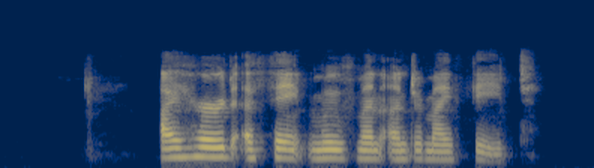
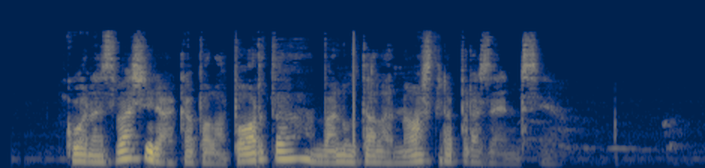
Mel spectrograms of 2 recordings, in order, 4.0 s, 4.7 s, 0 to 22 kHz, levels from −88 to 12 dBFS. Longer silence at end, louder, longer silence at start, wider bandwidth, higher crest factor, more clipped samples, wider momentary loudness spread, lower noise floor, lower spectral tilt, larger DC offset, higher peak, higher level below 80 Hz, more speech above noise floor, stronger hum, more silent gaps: second, 0.4 s vs 1.05 s; first, -19 LUFS vs -27 LUFS; about the same, 0.55 s vs 0.45 s; second, 7.4 kHz vs 11.5 kHz; about the same, 18 dB vs 22 dB; neither; first, 13 LU vs 10 LU; first, -83 dBFS vs -61 dBFS; second, -2.5 dB/octave vs -4.5 dB/octave; neither; first, -2 dBFS vs -6 dBFS; about the same, -66 dBFS vs -62 dBFS; first, 63 dB vs 34 dB; neither; neither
